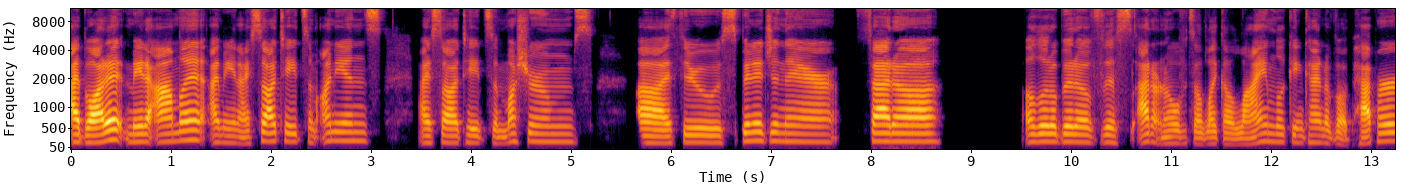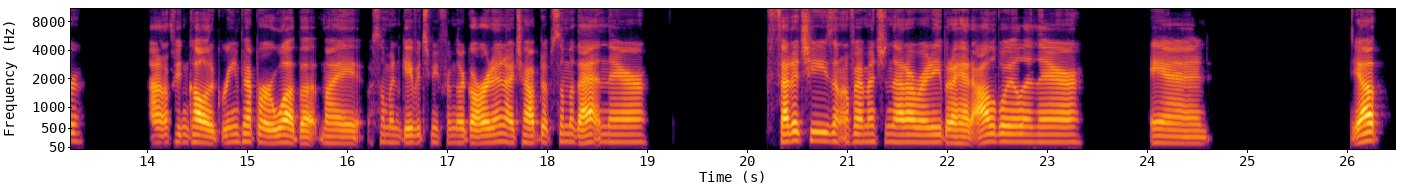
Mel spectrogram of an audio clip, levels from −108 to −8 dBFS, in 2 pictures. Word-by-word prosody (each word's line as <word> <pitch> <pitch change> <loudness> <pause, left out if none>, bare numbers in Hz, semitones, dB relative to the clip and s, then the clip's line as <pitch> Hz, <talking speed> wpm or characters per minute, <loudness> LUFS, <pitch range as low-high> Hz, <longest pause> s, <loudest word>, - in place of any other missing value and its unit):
I 180 0 +8
bought 170 +1 +8
it, 230 -3 +7
made 180 0 +1
an - - +4
omelet. 215 +6 +3
I 170 - 0
mean, 160 -2 -7
I 140 - -3
sautéed 195 +2 0
some 165 -2 -10
onions, 205 +1 -4 0.4
I 160 0 -2
sautéed 160 0 -2
some 150 -1 -7
mushrooms, 185 -1 -6 0.5
uh, - - +5
I 155 -1 +4
threw 170 -1 -3
spinach 200 +5 -2
in 200 -1 -5
there, 180 -2 -3 0.2
feta, 190 -1 +4 0.8
a 175 - -2
little 185 0 +1
bit 180 0 -1
of 175 -2 -3
this 170 -2 -5
I 180 - +4
don't - - -4
know 150 +1 -5
if 145 - -12
it's 150 - -13
a 135 - -4
like 140 +1 -6
a - - -3
lime-looking 175 +6 -4
kind 170 -1 -5
of 145 -2 -9
a - - -3
pepper. 195 +6 0 0.7
I 165 - +2
don't 165 - 0
if 170 - -12
you 180 - -8
can 175 - -12
call 175 -2 +6
it - - +1
a - - -5
green 180 +5 -7
pepper 185 -2 -1
or 155 -1 +2
what, 170 -2 +4
but 150 -1 -1
my 150 -2 -3
someone 175 -2 -11
gave 165 +1 -2
it 170 - -10
to - - -10
me 170 - -10
from 165 +1 -14
their 165 0 -3
garden. 165 +4 +3
I 170 -2 +1
chopped 165 +1 0
up 175 - -5
some 190 -1 -8
of 180 - -7
that 160 +3 +5
in - - -13
there 180 0 -2 1.2
feta 190 +3 +3
cheese, 205 -1 -3
I - - -1
don't - - -3
know 180 - -3
if 180 - -14
I 180 - +2
mentioned 185 0 -6
that 175 0 +3
already, 175 0 +2
but 160 -2 +1
I - - +5
had 150 -2 +2
olive 185 +1 +4
oil 185 -1 0
in 180 0 -4
there, 180 0 0 0.7
and 150 -2 -2 1.4
Yep, 205 +1 +7
175 Hz, 205 wpm, -24 LUFS, 160-185 Hz, 1.4 s, I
